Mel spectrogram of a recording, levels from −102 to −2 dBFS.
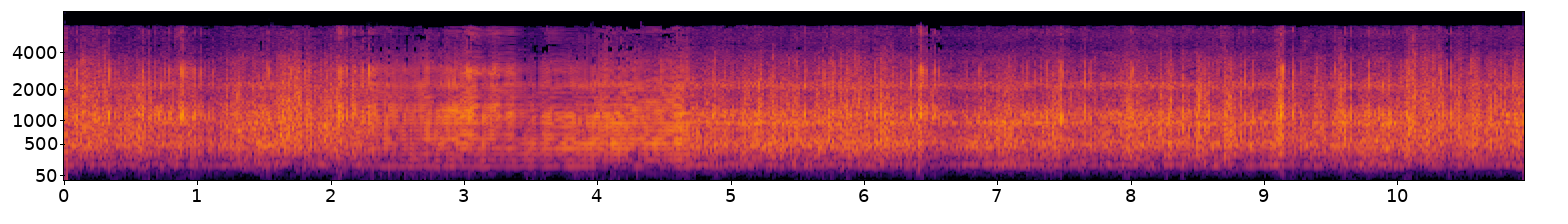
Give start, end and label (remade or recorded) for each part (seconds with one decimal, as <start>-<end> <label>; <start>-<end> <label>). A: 0.0-2.3 recorded; 2.3-4.7 remade; 4.7-11.0 recorded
